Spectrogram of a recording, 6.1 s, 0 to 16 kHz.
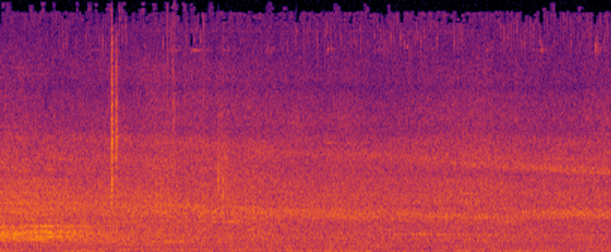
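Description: Yamanote Line E235-series electric train running slowly into the station, a steady rumble of wheels on rails mixed with city traffic noise. A faint high whine falls slowly in pitch as the train slows on arrival.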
